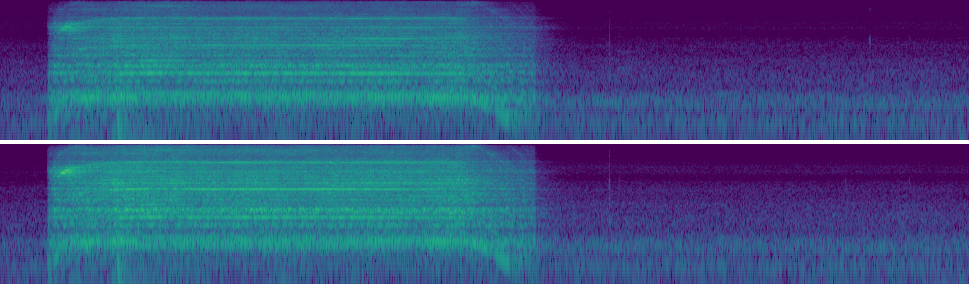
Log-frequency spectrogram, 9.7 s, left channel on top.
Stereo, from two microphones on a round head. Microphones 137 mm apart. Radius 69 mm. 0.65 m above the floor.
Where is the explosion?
I don't hear an explosion.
